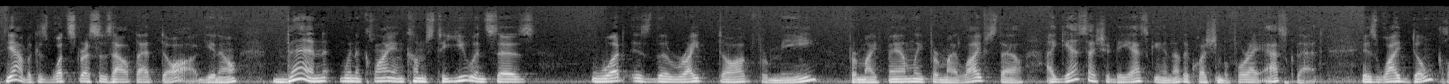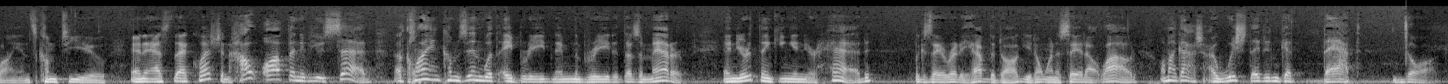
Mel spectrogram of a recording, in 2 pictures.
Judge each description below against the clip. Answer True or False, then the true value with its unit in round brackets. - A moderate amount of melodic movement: True (4.1 semitones)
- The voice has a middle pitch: False (125 Hz)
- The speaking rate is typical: False (210 wpm)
